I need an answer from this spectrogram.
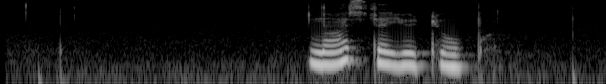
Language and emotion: Russian, sad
